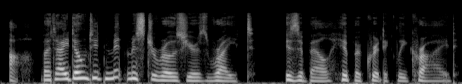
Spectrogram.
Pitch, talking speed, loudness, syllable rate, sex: 190 Hz, 145 wpm, -20 LUFS, 4.9 syllables/s, female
